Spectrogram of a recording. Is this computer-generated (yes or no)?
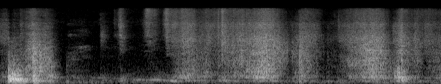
no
